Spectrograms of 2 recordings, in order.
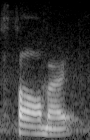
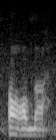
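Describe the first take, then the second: First: It is said with the R pronounced. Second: It is said without the R sound.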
